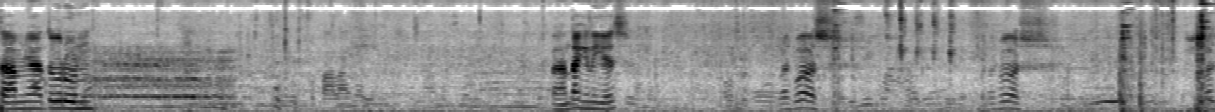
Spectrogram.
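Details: Large cattle being unloaded from a truck give a loud, drawn-out bellowing moo at the start, followed by people talking over a low background rumble and occasional knocks.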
